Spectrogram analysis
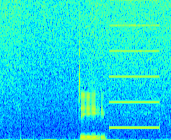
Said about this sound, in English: Beep.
